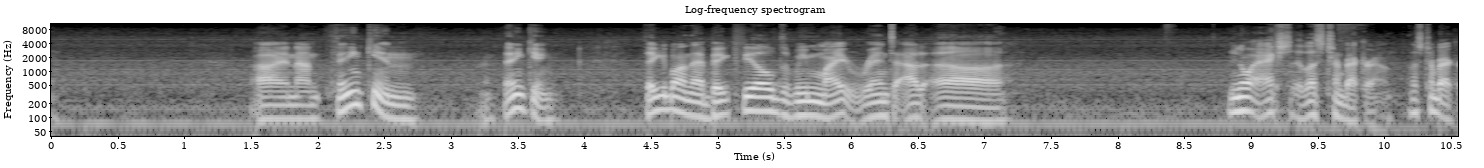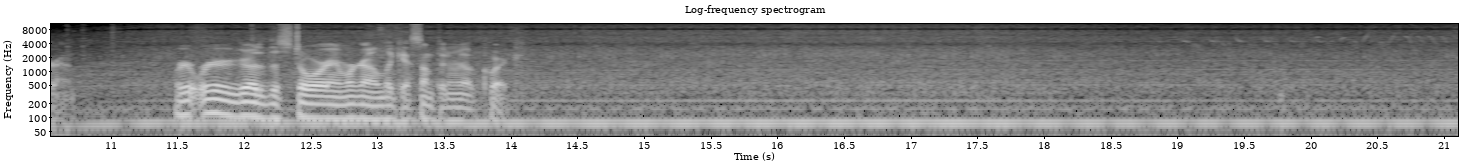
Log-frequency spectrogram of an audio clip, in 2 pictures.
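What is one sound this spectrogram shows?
A tractor engine hums steadily as it drives along.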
